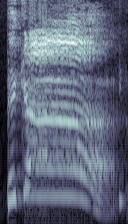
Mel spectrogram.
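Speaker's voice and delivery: put-on very high, loud toddler yell; imitated child's shouting. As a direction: holler slowly at the screen like a small kid. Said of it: "he just started talking to the movie".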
